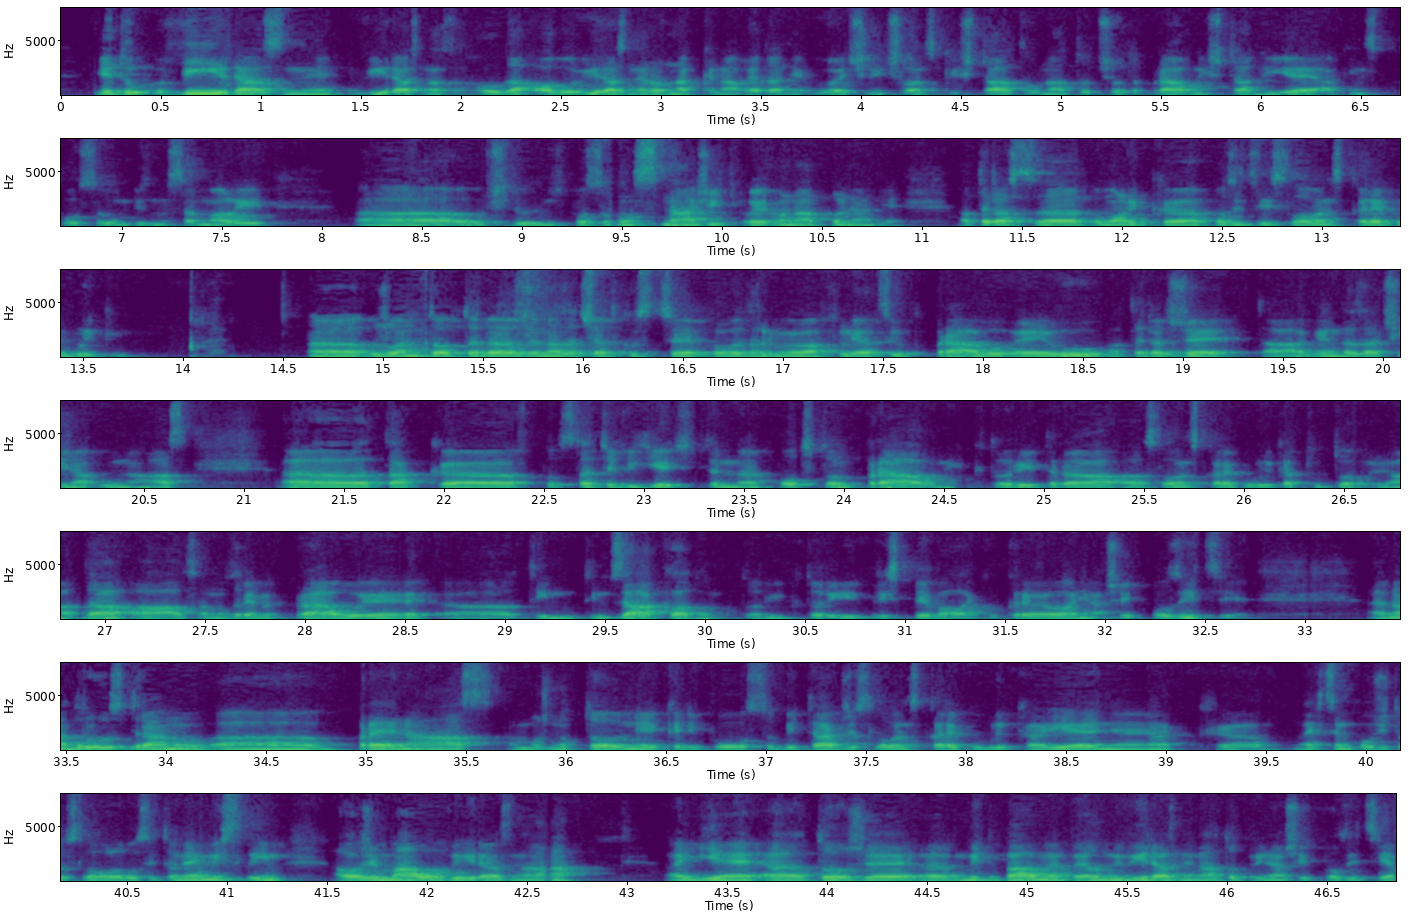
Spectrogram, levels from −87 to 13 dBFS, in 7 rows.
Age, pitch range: 20-39, 95-110 Hz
